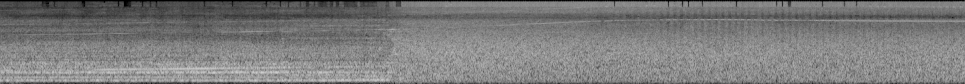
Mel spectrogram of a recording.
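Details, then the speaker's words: Turbo barrel on a cage buggy heating wood for pyrolysis gas: steady loud roar with a high turbo whistle that climbs, then sags and won't hold; cause of boost loss unknown. "I can't get this thing to stay on boost for some fucking reason. It's being a bitch. I don't know what the problem is."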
